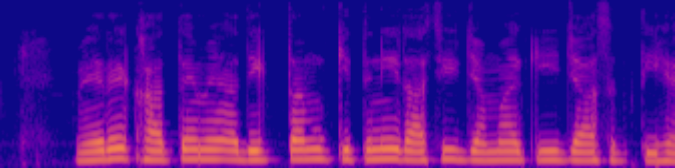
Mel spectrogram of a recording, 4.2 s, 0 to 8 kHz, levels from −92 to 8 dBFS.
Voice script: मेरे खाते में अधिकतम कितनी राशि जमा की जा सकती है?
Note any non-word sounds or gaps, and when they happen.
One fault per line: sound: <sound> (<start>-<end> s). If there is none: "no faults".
no faults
